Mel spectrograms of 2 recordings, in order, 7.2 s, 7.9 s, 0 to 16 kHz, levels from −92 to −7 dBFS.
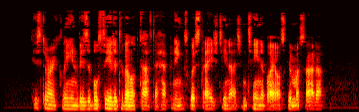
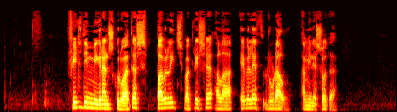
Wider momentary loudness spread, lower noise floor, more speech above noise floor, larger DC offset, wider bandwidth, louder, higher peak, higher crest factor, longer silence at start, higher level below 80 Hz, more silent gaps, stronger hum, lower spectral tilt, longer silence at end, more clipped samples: second, 8 LU vs 11 LU; first, -79 dBFS vs -73 dBFS; second, 45 dB vs 51 dB; neither; about the same, 11.5 kHz vs 11.5 kHz; second, -34 LUFS vs -22 LUFS; second, -12 dBFS vs 0 dBFS; about the same, 22 dB vs 22 dB; second, 0.7 s vs 1.35 s; second, -80 dBFS vs -62 dBFS; neither; neither; about the same, -4 dB/octave vs -4.5 dB/octave; second, 0.75 s vs 1.25 s; neither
